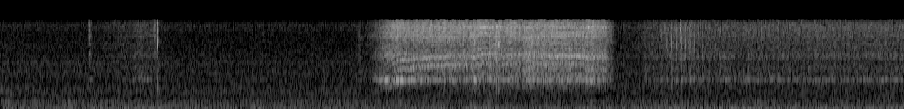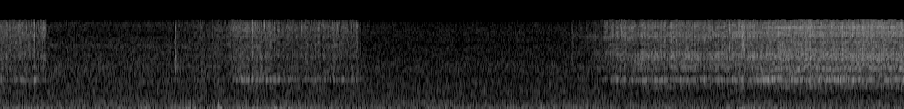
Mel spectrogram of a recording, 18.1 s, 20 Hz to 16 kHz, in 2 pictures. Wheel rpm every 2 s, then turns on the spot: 0, 0, 130, 40, 30, 10, 10, 20, 70.
6-10 12-14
